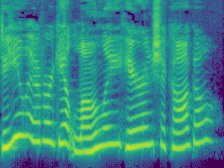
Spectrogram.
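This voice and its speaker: A woman playing a friendly, lonely young city woman with a soft, quiet, wistful voice in a short story. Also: high-pitched, animated, moderate pace, pitched above the performer's own voice. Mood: tentative, friendly.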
